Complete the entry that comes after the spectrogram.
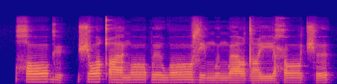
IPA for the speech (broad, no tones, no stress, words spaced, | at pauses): χɔːɡʏ | ʃɔqʼaː ŋɔːpəːwɔːze ŋʷəŋʷaː dˤeːħɔː t͡ʃʰə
